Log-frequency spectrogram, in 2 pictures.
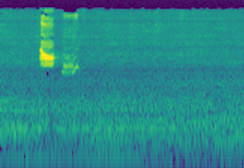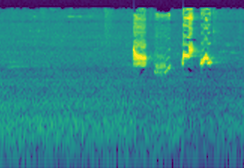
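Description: Red-whiskered Bulbul giving two short, bubbly phrases of quick mid-pitched whistled notes, separated by a long pause, over a low steady hum.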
